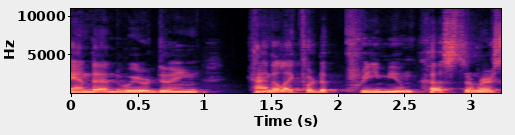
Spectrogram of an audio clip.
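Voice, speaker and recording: A man speaks with a Brazilian Portuguese accent at a medium pitch. His tone is dark and mellow, and his pace is moderate. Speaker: coffee competition judge and consultant. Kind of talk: podcast interview.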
